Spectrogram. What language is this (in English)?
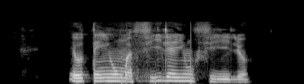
Portuguese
